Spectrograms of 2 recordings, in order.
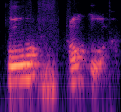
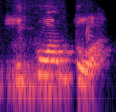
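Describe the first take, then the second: First: Said in the usual way. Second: Coautor said slowly, each syllable clear; teacher drawing out the word coautor; slow spelled-out stress. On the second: Shown as a demonstration. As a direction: stretch out coautor so the class hears it. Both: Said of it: "Não tem hífen".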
